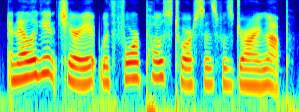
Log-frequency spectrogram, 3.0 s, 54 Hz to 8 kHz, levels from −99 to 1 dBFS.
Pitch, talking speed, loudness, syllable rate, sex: 220 Hz, 200 wpm, -17 LUFS, 5.3 syllables/s, female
